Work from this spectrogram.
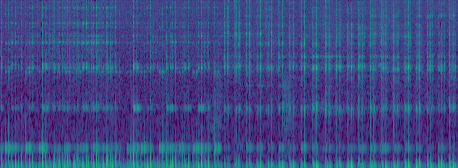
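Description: Fingertips tap rapidly on the body and base of an empty, hollow clear glass jar held sideways. The taps are dull, low thuds with very short decay and a faint glassy ring, falling in quick, uneven bursts that thin into more spaced-out taps toward the end.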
